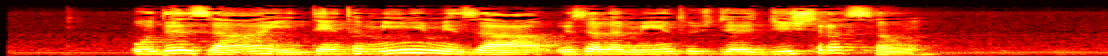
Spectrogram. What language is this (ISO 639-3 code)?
por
